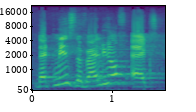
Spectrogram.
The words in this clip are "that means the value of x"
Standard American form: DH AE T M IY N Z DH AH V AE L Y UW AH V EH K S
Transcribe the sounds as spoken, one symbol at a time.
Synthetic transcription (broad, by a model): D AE T M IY N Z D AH V AE L Y UW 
